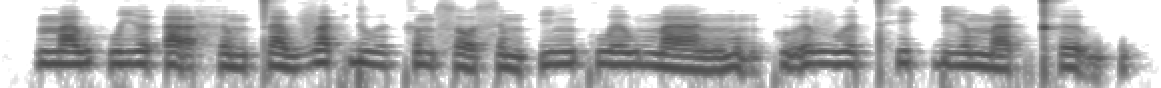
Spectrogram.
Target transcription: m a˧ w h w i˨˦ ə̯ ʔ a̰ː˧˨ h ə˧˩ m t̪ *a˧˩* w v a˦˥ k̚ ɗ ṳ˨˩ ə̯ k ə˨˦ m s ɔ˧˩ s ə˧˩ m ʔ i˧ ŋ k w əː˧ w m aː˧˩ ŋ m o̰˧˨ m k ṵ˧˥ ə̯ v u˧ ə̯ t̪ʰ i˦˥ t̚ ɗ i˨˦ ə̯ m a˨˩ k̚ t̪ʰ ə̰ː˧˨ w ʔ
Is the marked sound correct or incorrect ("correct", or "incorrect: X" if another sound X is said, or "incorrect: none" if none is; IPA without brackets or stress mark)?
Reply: correct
